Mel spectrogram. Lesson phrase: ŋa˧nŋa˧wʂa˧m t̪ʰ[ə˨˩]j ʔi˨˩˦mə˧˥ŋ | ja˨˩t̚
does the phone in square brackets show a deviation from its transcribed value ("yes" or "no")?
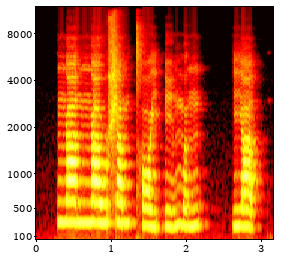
yes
